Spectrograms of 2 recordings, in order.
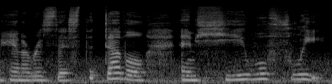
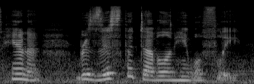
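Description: First: Slowed, quiet, deliberate repeat; slow, soft insistence. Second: Said in the usual way. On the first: Retold or imitated. Mom ministering to her daughter, slow soft insistence. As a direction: press it home slowly and softly. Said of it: "she says it again". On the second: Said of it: "she tells me something".

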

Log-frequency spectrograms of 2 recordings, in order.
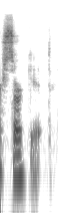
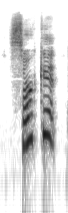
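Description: First: Circuit said low and falling, softer, as the final answer; settled circuit. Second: Circuit? with a high, doubtful rising tune; questioning circuit. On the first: Crafter deciding the word after spelling it, low and settled. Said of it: "C I R". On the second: Crafter double-checking the word on her card, asking it rising. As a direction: ask Circuit? as if unsure of the word. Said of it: "Is it circuit or cricket?". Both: Shown as a demonstration.

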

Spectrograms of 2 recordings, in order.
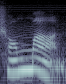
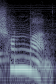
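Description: First: সম্মান with a long double m, as shom-maan; correct pronunciation. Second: সম্মান with n before the m, as shon-man; mispronounced. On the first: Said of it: "সঠিক উচ্চারণ". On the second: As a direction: put an n in place of the first m of সম্মান: shon-man. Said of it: "এই উচ্চারণটাও তোমাদের ভুল হয়". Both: Shown as a demonstration.

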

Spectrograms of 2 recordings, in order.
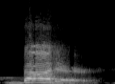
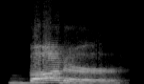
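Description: No difference in how they are said.

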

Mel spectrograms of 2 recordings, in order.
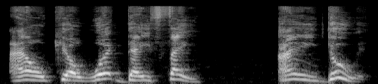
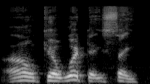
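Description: First: Loud, drawn-out mock denial; emphatic retold denial. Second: Said in the usual way. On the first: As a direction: imitate a loud, insistent denial, stretching the words. Repeats retold denial with force.

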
